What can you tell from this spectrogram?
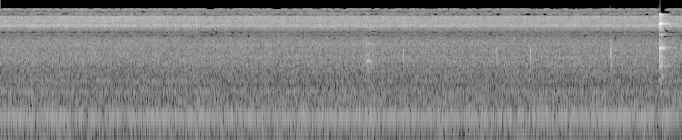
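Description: A steady mechanical hum with a constant low tone, with a few light clinks of a metal spoon against a glass bowl as spice powders are stirred with water into a paste; the sharpest clink comes near the end.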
